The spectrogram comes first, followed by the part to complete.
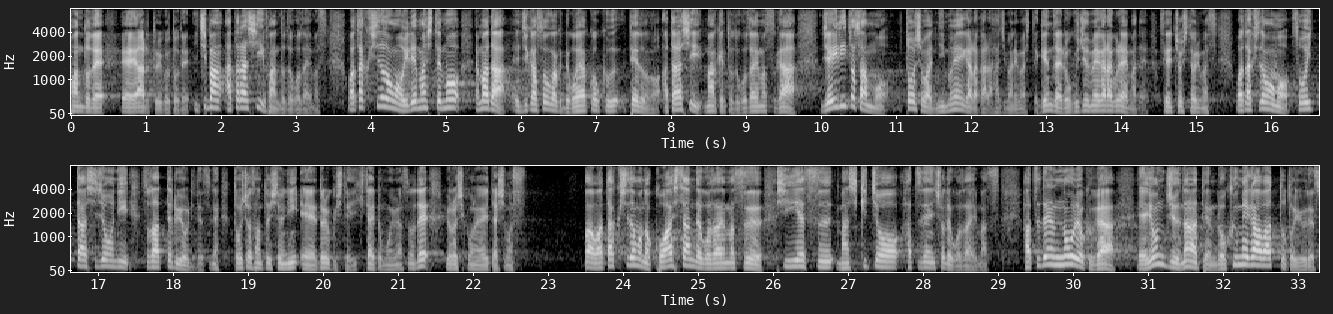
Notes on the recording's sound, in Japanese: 2月24日に東京証券取引所で開催した「J-REITファン2018」。IRセミナーをダイジェスト版でお送りします。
